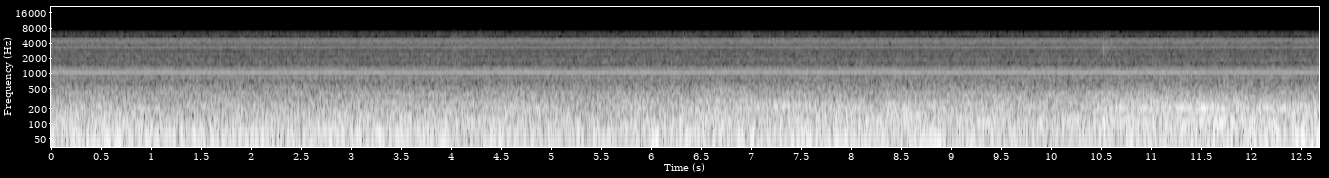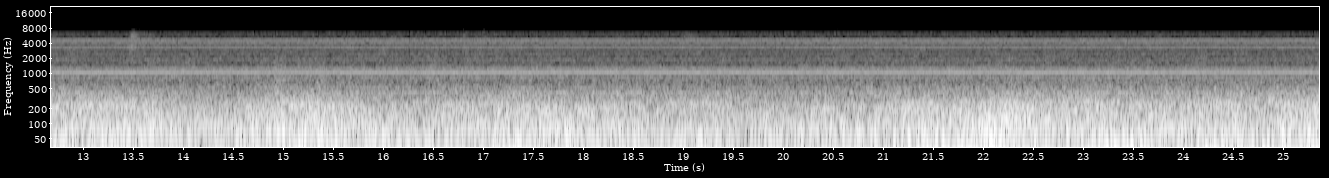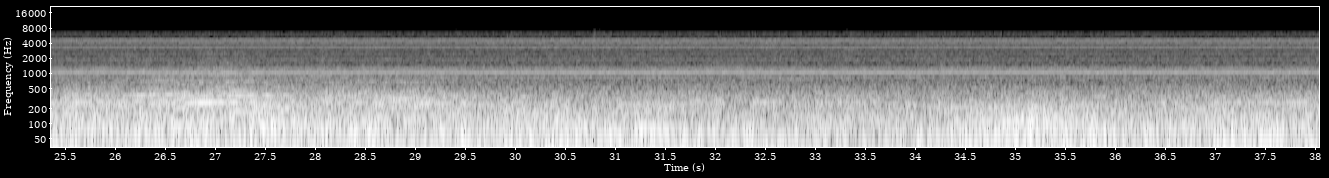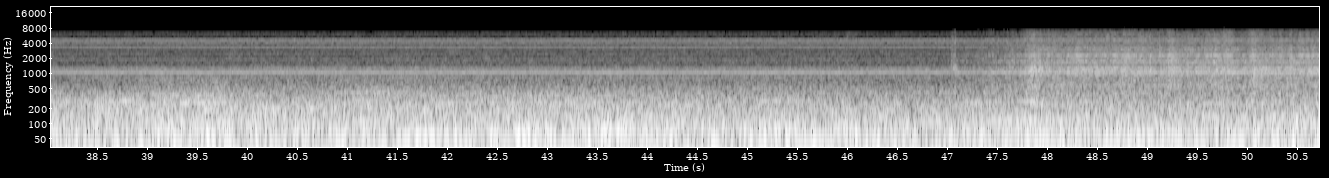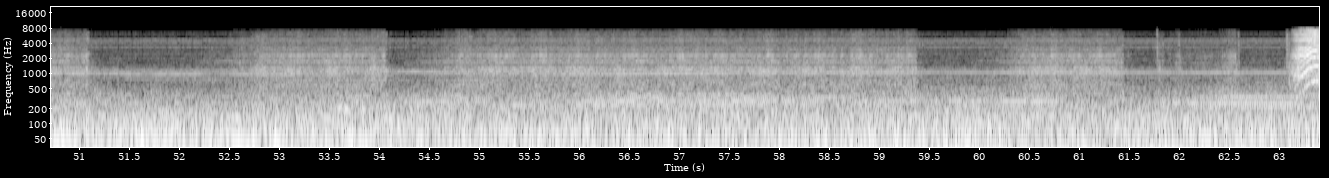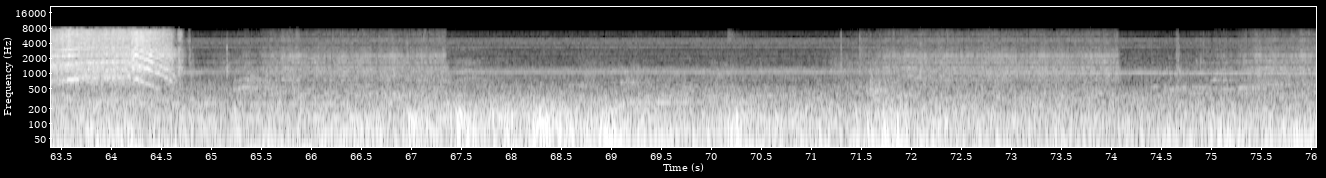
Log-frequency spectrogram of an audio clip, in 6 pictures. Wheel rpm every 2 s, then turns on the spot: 0, 0, 0, 0, 0, 0, 0, 0, 0, 0, 0, 0, 0, 0, 0, 0, 0, 0, 0, 0, 0, 0, 0, 0, 20, 10, 10, 10, 20, 10, 10, 40, 70, 20, 0, 0, 20, 10.
48-60 66-68 72-74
